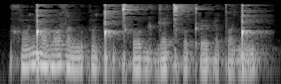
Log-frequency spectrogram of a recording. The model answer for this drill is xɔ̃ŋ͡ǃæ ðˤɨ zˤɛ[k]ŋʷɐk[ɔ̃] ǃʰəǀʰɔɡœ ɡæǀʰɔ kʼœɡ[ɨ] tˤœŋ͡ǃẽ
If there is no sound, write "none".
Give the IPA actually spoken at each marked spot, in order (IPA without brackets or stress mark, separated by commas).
none, ɔ̃, e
